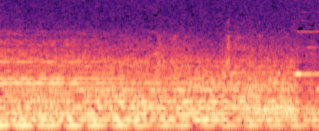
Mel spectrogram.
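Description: Symphony orchestra holding a long, steady low note under sustained higher chords, with the upper parts changing near the end.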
